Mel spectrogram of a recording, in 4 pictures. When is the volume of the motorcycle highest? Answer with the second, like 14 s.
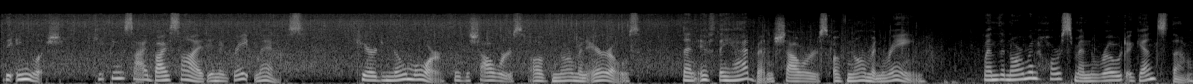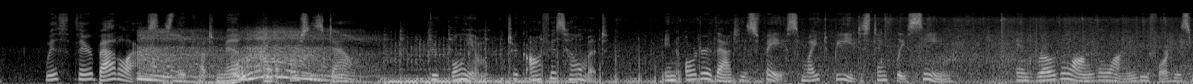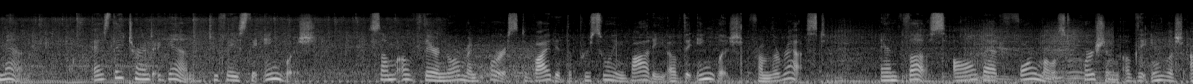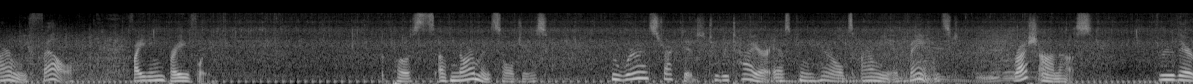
15 s.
